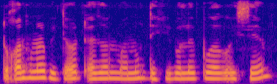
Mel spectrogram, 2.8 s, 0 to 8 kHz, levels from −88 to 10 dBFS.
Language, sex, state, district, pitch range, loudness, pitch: Assamese, female, Assam, Kamrup Metropolitan, 205-215 Hz, -17 LUFS, 210 Hz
